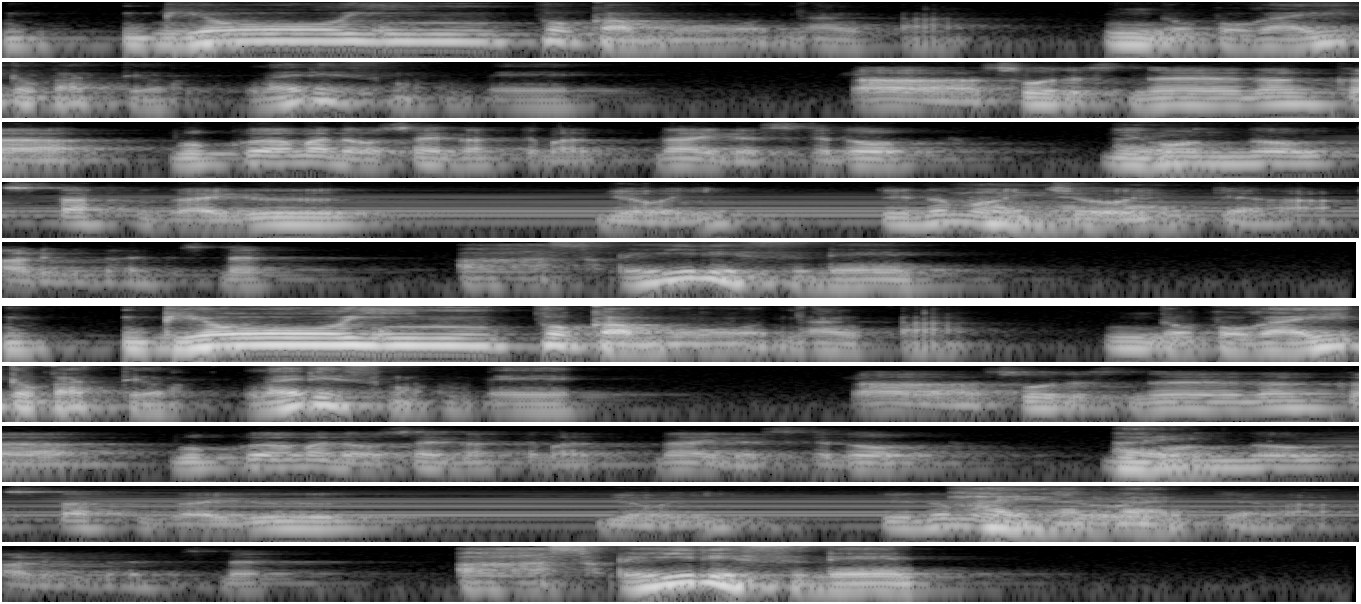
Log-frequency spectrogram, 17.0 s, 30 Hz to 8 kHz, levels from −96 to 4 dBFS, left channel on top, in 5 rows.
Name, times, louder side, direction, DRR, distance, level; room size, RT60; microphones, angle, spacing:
voice 1, 0.0-2.4 2.9-4.8 9.6-9.8 12.6-13.1 14.7-15.9, right 7 dB, 90° right, 0.4 m, -24 dB
voice 2, 5.5-9.1 9.5-11.1 11.7-12.0 12.4-14.3, left 4 dB, 45° left, 0.7 m, -30 dB
Wind instrument woodwind instrument, 9.8-14.1, right 1 dB, 60° right, 1.7 m, -45 dB
14.0 x 5.7 x 5.9 m
head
